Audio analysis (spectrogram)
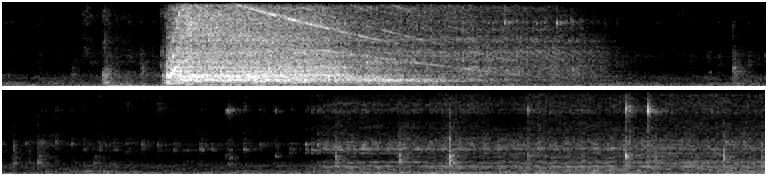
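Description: A hand drill spins an end mill to deburr a custom engine bushing, giving a loud, sharp burst of high-pitched grinding that fades over a couple of seconds, followed by quieter mechanical rattling and tool handling.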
